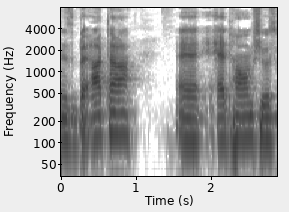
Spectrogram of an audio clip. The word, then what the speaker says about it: Beata: Polish pronunciation is Beata.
